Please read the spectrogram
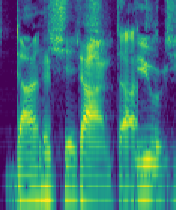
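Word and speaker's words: Dončić: I think Doncic. – Doncic. You said it right.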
